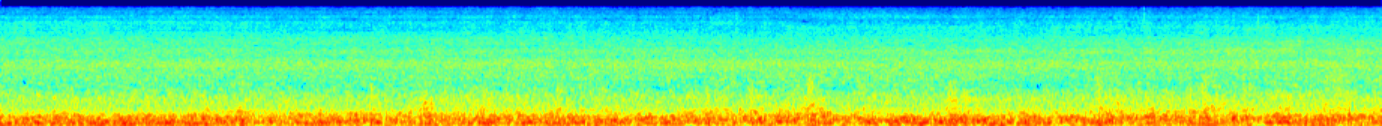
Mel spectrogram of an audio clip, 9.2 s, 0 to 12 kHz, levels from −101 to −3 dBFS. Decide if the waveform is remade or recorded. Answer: recorded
